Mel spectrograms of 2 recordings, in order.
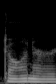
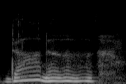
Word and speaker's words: Donner: Cupid and Donna and instead of saying Donner he says Donna is the way he pronounces it and my mom's first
